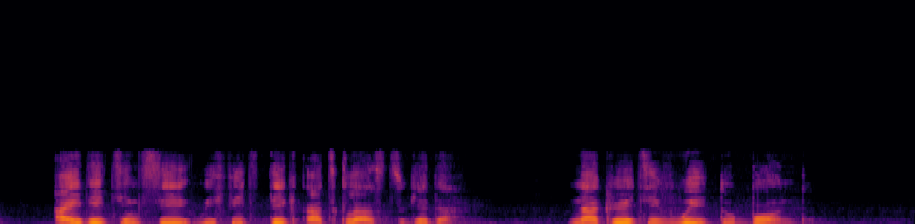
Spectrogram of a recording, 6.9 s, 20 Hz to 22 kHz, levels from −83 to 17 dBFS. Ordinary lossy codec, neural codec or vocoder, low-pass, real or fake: none; none; 7.2 kHz; real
